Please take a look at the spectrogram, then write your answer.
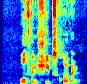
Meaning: Someone who or something which is harmful or threatening but disguised as something peaceful or pleasant
- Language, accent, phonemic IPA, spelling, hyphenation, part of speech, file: English, General American, /ˈwʊlf ən ˈʃips ˈkloʊðɪŋ/, wolf in sheep's clothing, wolf in sheep's cloth‧ing, noun, En-us-wolf in sheep's clothing.mp3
